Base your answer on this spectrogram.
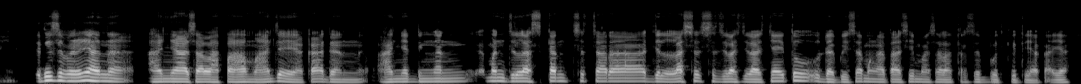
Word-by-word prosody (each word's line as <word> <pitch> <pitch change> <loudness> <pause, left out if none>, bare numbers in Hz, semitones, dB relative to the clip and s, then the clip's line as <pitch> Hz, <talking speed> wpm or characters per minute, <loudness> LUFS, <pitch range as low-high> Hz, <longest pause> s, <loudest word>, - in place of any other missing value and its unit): Hanya. 150 - -49
Itu 185 - +4
sebenarnya 175 0 +6
hanya, 150 -3 +2 0.3
hanya 130 0 +1
salah 120 -1 +3
paham 115 +1 0
aja 130 +6 0
ya, 115 -4 0
Kak, 130 0 +1
dan 110 -1 -5 0.2
hanya 120 +3 -2
dengan 135 +2 -4 0.2
menjelaskan 155 0 +1
secara 145 -2 0
jelas, 130 -2 0
sejelas-sejelasnya, 130 0 -1
itu 180 - +1 0.2
udah 120 -2 -1
bisa 115 +4 -5
mengatasi 120 -2 -4
masalah 115 -2 -5
tersebut, 110 -1 -10
gitu 100 0 -7
ya, - - -5
Kak, - - -9
ya? 105 - -3
130 Hz, 150 wpm, -23 LUFS, 115-145 Hz, 0.3 s, sebenarnya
